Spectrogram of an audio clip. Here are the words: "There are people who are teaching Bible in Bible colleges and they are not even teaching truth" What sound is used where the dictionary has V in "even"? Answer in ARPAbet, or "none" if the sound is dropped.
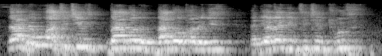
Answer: B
